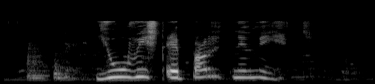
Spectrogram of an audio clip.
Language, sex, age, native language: Icelandic, other, 10, Icelandic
